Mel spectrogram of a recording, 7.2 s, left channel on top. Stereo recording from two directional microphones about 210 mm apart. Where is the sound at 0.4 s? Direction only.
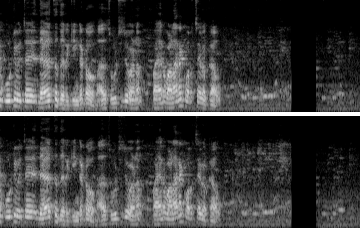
40° left (ahead or behind).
